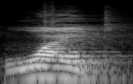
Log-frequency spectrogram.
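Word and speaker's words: white: ऐसे बोलते हैं नहीं वाइट एच यहां भी साइलेंट रहेगा ठीक है और वाइट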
